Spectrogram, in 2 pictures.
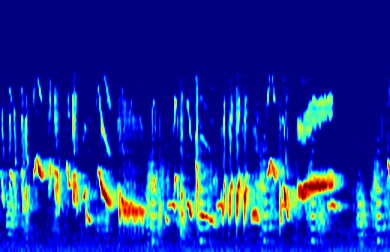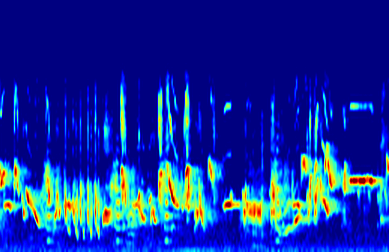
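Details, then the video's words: Continuous bright, high warbling from an African goldfinch, mixing quick rising and falling whistles, buzzy rattles and sharp twitters over ten seconds with only brief gaps. "اسمع صوت الحسون الافريقي"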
